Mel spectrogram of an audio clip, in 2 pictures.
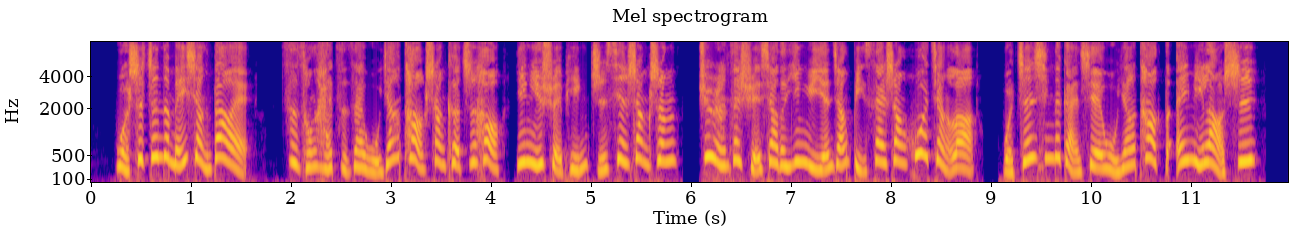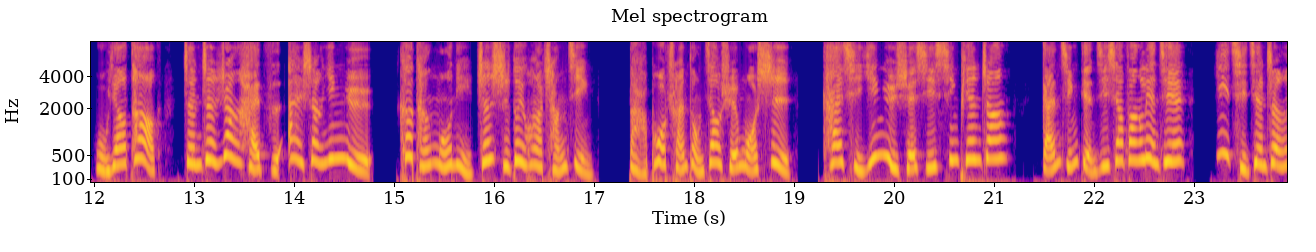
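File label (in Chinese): Chinese, Commercial; GoLocalise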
